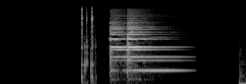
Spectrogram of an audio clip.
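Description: Subscribe-button sound effect: a quick double mouse click, then a bright bell ding that rings and fades away over about a second.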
